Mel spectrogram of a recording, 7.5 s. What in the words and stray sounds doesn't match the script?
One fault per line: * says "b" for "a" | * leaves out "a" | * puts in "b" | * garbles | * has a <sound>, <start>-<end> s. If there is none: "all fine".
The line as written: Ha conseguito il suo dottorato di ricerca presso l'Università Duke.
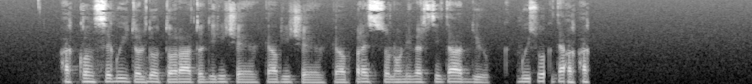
* leaves out "suo"
* puts in "ricerca"
* garbles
